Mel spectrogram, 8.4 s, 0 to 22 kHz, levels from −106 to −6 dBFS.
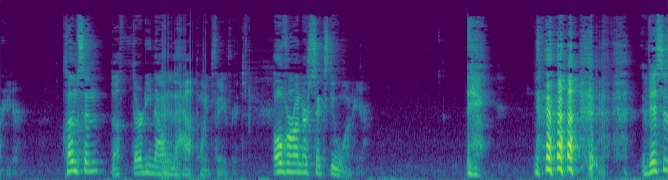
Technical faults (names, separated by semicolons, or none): processor overload crackle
